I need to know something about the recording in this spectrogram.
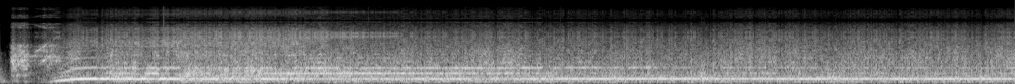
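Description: Electric motor and propeller of an RC motor glider starting up about half a second in, rising quickly in pitch, then running at a steady whine under power, with wind rushing over the onboard camera's microphone.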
